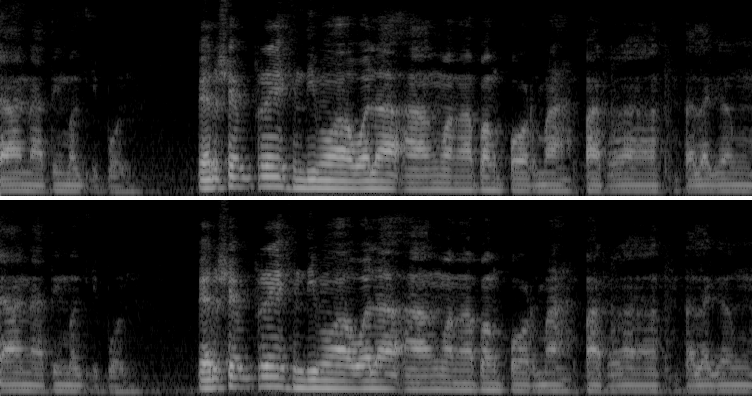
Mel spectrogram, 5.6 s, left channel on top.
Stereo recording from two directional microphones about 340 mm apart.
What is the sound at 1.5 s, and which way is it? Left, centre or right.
Speech, left.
